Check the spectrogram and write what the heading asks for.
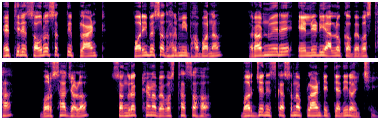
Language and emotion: Odia, neutral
